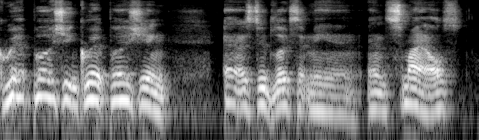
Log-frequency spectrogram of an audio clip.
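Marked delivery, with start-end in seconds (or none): 0.0-1.7 play-acted screaming, pitched up. Retelling a crowded metal show: imitating security screaming. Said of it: "you could hear security screaming".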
